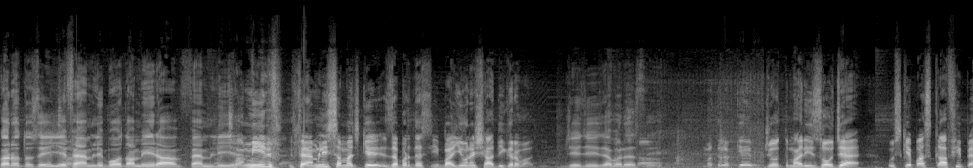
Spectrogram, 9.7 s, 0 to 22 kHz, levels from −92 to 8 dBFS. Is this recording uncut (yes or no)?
yes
